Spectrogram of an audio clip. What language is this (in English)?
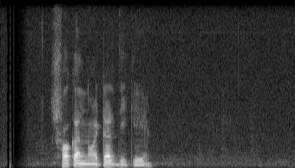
Bangla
